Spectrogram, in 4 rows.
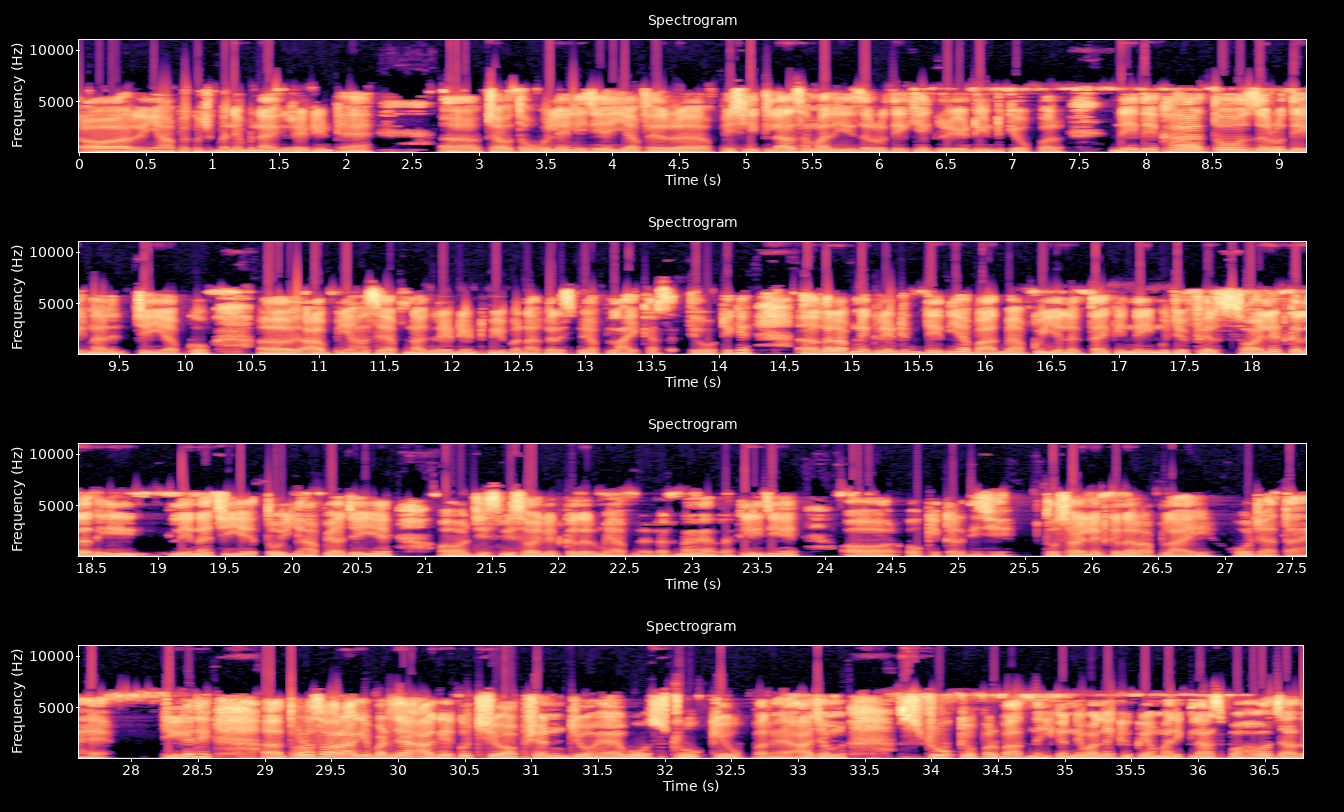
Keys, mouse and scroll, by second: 1.2 click, 9.9 click, 19.8 click, 26.2 click.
